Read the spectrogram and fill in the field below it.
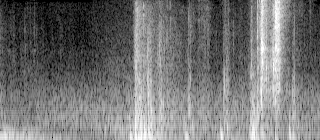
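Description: Footsteps patter over the ground.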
